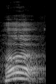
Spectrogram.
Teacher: कंठ के नीचे यानी फेफड़ों के वहां से इसका उच्चारण हो रहा है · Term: काकल व्यंजन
